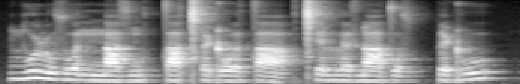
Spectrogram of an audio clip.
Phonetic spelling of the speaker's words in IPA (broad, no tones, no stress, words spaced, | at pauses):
ʎuɭuz uə̯nːazŋu tːaǀʰɘɖoə̯tːa | ǀʰɪlːɘzɳat̪oz pːɪɖu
